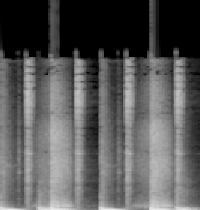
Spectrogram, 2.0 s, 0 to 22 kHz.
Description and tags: duppyReverseSnare 120bpm
Pop funk style beat with a reversed snare drum
120bpm, beat, break, breakbeat, drum, funk, loop, reverse, reversed, snare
